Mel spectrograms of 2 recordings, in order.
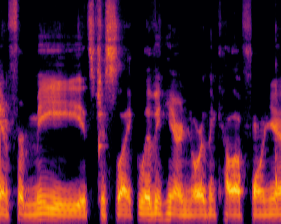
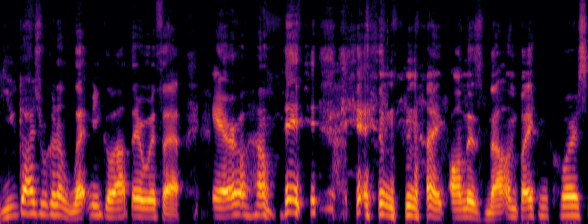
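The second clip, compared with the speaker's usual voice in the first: put-on, very high, indignant, angry shouting; 9 semitones higher than usual. Retelling yelling at the organizers about the course: imitating own angry yelling. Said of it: "yelling at them, being like".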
